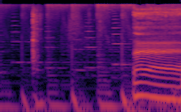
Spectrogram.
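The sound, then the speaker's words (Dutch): A doorbell rings, signalling that the show's third host has arrived at the door: a few quick tonal taps give way to a loud, sustained bright chime with rich harmonics, ringing steadily until the end. “dat, dat, is geen beller voor de mensen thuis. Dat is de deurpusser.”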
